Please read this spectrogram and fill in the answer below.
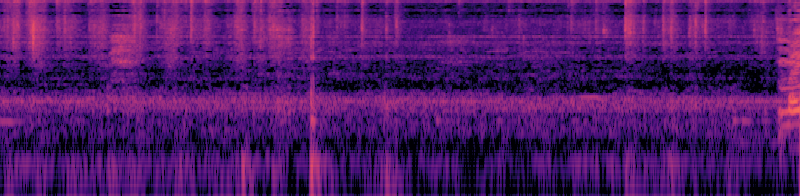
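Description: Knife cutting into a still-frozen maasbanker (Cape horse mackerel): faint scraping with a few small clicks, the sharpest about two and a half seconds in. The fish has not been defrosted, so it cuts harder.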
